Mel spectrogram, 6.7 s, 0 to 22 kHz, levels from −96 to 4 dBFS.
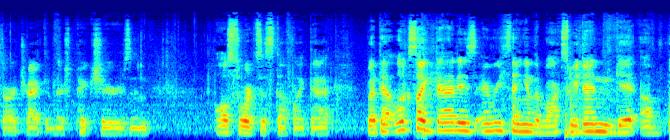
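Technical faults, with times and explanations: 3.24 s, corrupt frame decoded: a single compressed frame arrived with some of its bits flipped, and the decoder played it rather than discarding or concealing it. The damaged values set wrong gains and misplaced spectral codes, so for the length of that one frame energy lands at frequencies where the audio has none. The result is a brief, isolated glitch riding on top of the sound, fairly faint at around -35 dBFS.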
